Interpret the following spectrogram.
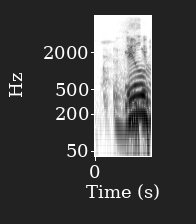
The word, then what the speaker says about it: Villeneuve: It's French, man. I don't know. It's. Villeneuve, Villeneuve. Villeneuve.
